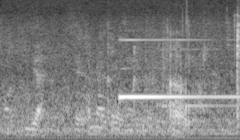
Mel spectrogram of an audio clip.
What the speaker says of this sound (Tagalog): parang doorbell, no?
